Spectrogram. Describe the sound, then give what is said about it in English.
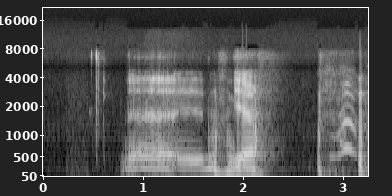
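A close, voiced throat clearing right into the mic, a drawn-out rasp with a rougher second push, then a short pause and a brief burst of voice. “I did not mean to clear my throat into the microphone.”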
